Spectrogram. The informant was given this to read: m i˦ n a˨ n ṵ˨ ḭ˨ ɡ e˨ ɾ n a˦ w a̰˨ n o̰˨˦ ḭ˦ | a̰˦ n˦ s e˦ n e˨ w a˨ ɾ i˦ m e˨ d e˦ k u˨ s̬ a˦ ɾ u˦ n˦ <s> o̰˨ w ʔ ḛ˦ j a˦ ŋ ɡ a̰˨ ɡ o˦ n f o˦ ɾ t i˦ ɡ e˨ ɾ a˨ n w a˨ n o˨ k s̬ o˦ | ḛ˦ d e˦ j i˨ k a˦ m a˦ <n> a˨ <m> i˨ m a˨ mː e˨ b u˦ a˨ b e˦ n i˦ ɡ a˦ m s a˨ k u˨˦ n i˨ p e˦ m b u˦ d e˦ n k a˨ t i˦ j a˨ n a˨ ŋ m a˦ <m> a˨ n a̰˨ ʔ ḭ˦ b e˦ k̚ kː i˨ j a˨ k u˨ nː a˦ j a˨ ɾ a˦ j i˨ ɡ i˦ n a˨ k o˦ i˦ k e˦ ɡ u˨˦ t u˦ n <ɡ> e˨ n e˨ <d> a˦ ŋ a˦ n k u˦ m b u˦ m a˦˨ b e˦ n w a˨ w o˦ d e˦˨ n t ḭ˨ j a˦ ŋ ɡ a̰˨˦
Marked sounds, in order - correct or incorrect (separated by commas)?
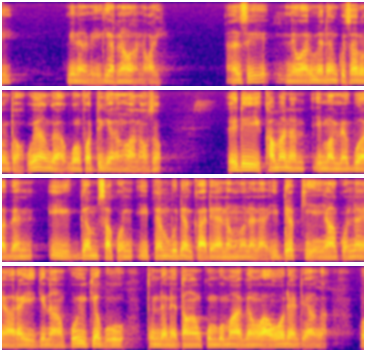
incorrect, correct, incorrect, incorrect, incorrect, incorrect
